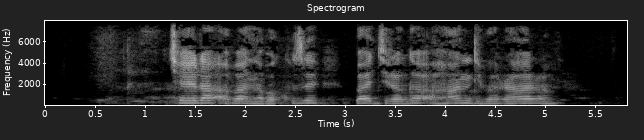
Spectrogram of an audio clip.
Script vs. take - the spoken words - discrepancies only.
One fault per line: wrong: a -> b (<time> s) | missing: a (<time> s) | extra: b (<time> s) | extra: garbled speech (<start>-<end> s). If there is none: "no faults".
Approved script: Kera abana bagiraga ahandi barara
extra: bakuze (2.2 s)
